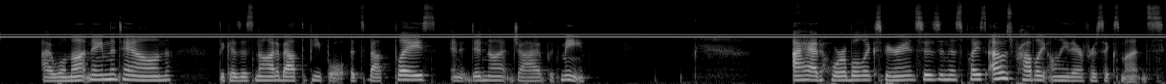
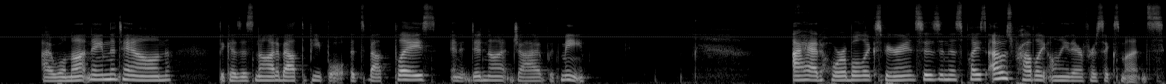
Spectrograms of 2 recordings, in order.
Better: second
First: high-pitched whine; loud; throughout; 3.5 kHz, 7 dB below the speech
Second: high-pitched whine; faint; throughout; 3.5 kHz, 30 dB below the speech

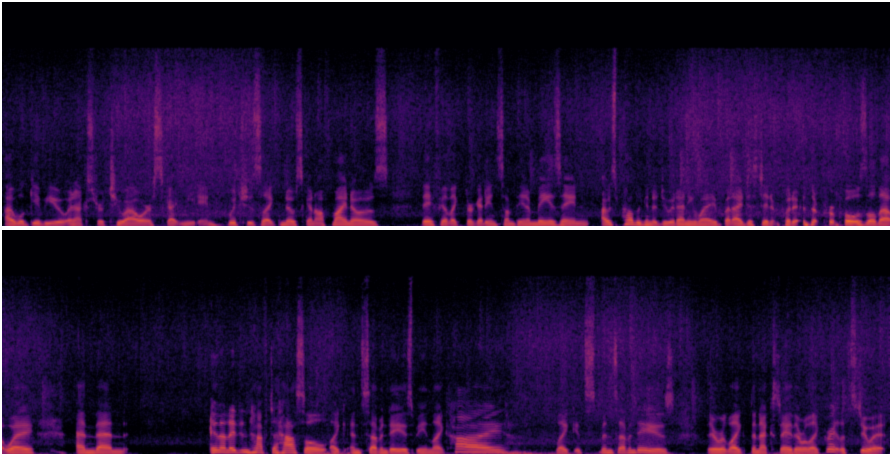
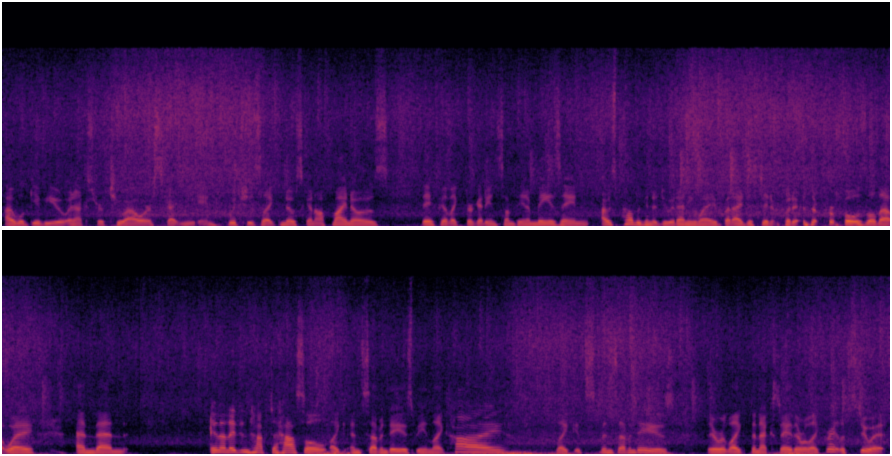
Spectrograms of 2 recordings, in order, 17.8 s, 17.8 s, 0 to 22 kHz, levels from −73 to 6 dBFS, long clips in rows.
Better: first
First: wind noise on the microphone; occasional gusts; 15 dB below the speech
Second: wind noise on the microphone; heavy; 8 dB below the speech

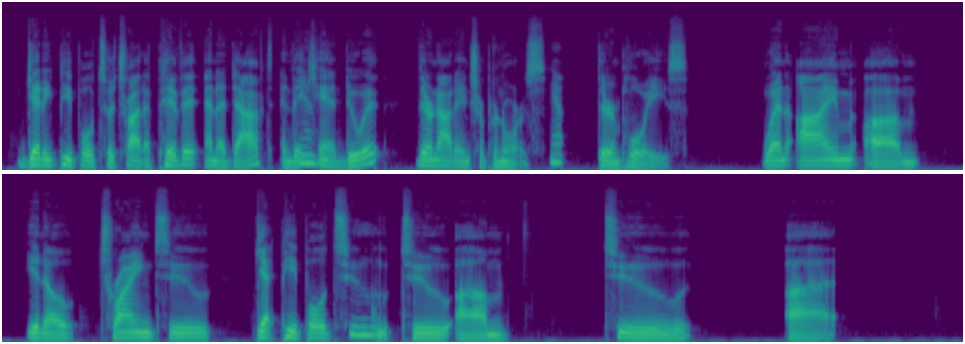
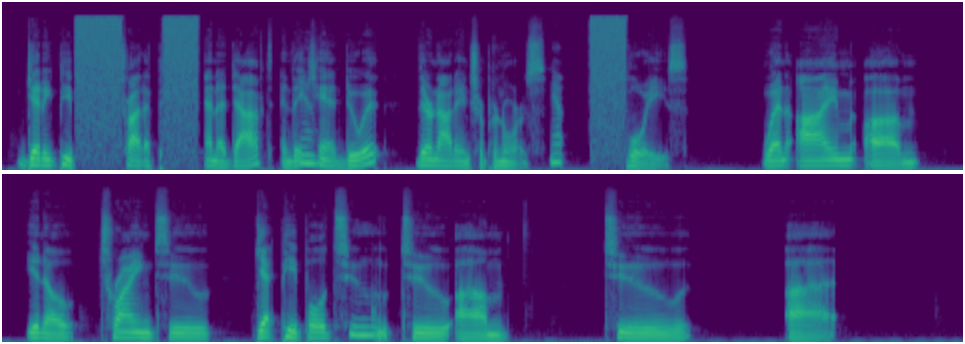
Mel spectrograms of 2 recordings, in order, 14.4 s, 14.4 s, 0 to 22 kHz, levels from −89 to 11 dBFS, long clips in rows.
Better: first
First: none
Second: audio cutting out; filled with static; at 0.5 s, at 1 s and at 4.5 s

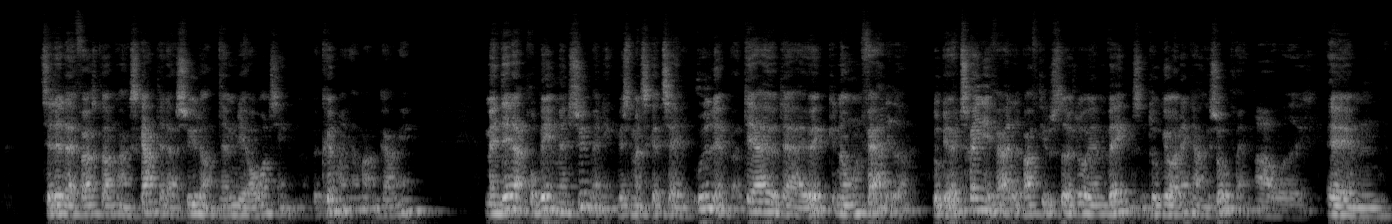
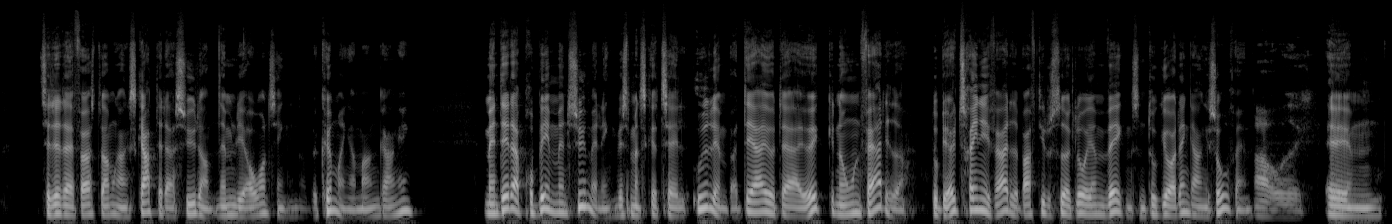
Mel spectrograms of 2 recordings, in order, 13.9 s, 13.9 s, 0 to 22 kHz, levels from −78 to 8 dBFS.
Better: second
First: off-mic speech; far // room echo; slight; dies away in 0.3 s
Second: none

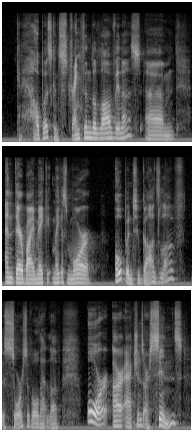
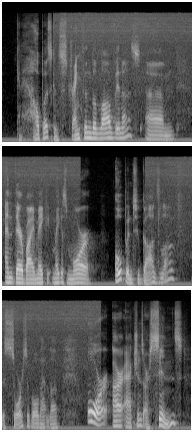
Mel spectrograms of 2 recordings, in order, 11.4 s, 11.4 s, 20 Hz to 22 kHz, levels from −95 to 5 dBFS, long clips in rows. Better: first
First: none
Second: hiss; noticeable; from 1 to 5.5 s and from 6.5 to 9.5 s; 15 dB below the speech

